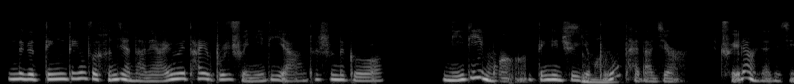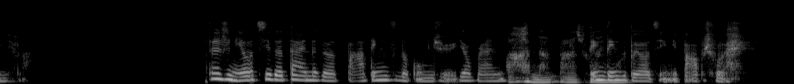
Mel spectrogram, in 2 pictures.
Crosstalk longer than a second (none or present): none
